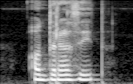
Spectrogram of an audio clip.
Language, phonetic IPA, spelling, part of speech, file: Czech, [ˈodrazɪt], odrazit, verb, Cs-odrazit.ogg
- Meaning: 1. to bounce (to change direction) 2. to ward off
